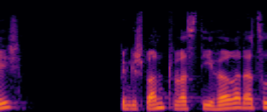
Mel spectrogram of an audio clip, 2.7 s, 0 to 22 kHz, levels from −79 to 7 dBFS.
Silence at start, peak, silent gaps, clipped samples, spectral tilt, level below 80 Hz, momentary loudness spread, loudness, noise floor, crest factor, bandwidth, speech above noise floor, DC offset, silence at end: 0 s; -6 dBFS; none; under 0.1%; -5.5 dB/octave; -68 dBFS; 9 LU; -23 LUFS; -80 dBFS; 18 dB; 14.5 kHz; 58 dB; under 0.1%; 0 s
